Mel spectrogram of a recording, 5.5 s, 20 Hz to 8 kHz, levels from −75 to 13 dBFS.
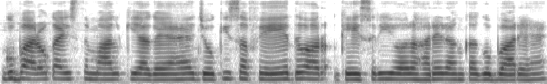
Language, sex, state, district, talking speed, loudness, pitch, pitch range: Hindi, female, Chhattisgarh, Raipur, 185 wpm, -15 LUFS, 200 Hz, 195-210 Hz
